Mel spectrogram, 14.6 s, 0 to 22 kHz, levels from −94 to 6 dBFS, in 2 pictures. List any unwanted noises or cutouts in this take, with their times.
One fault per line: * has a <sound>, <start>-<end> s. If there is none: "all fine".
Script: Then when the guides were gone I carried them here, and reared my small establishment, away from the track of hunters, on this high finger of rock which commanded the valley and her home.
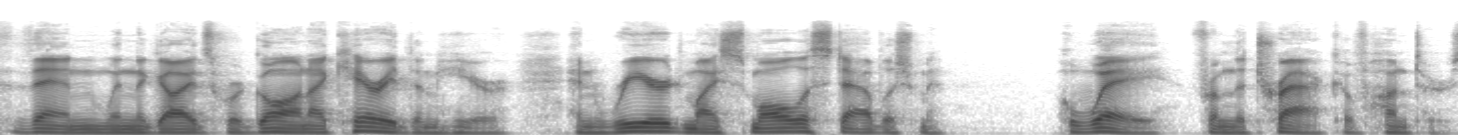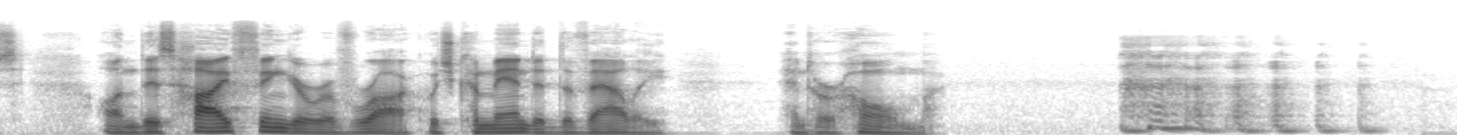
* has a laugh, 12.9-14.2 s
